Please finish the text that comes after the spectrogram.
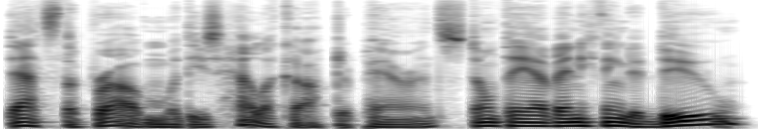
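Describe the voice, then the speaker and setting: A man acting a deep-voiced, indignant father. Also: sing-song, a little fast, creaky, darkish tone, full character voice. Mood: defensive, indignant. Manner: indignant, declaiming. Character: defensive, opinionated father, an aspiring writer's blurting character.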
